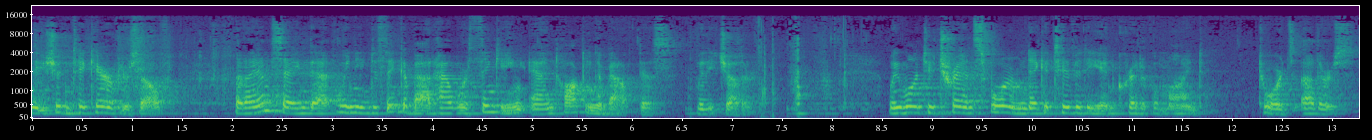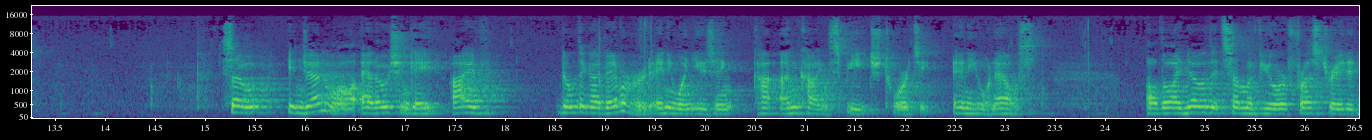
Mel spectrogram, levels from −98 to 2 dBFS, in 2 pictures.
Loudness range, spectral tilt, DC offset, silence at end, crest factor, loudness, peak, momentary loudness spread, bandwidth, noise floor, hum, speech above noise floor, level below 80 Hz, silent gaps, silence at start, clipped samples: 5 LU; -3 dB/octave; under 0.1%; 0 s; 18 dB; -22 LUFS; -4 dBFS; 12 LU; 15.5 kHz; -54 dBFS; none; 32 dB; -76 dBFS; none; 0 s; under 0.1%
